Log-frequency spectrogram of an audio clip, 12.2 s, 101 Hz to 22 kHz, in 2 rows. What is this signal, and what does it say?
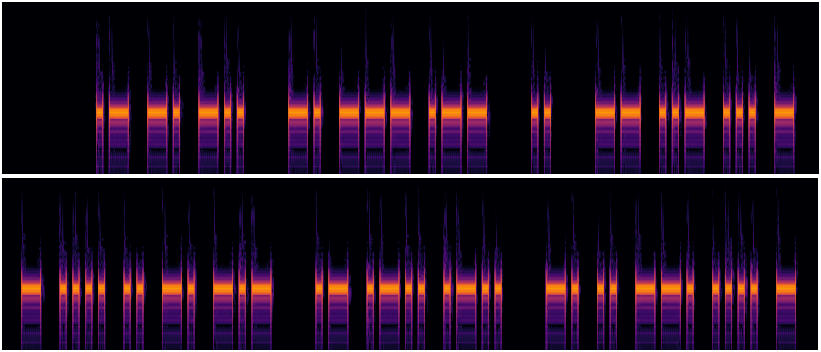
Morse code, heard as a keyed tone, about 25 wpm, 700 Hz. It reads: AND NOW I MUST THINK ALL NIGHT
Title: Sentences from Top 1000 Words - Review Part 3 - 25wpm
